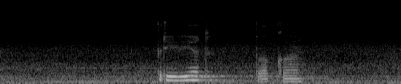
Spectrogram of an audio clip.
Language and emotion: Russian, sad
